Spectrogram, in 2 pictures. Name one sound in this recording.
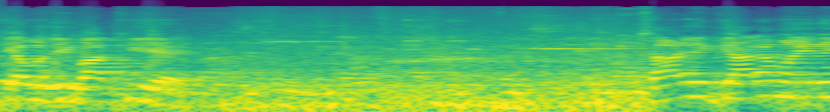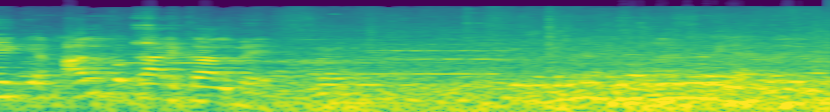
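A middle-aged man speaks steadily into microphones, close by, in a room with light echo.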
